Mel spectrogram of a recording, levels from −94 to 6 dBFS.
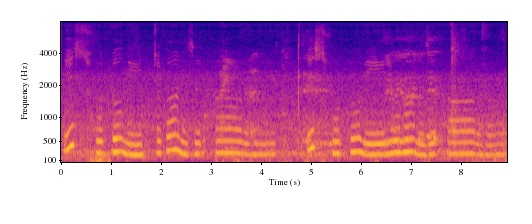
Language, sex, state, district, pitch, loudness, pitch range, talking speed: Hindi, female, Madhya Pradesh, Umaria, 245 Hz, -16 LUFS, 225-260 Hz, 100 wpm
